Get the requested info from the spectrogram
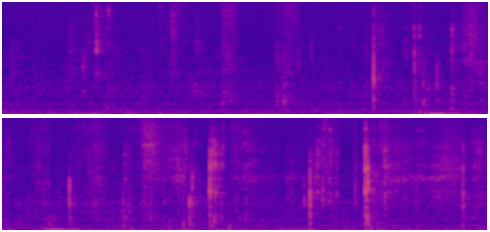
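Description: Close-up chewing and eating sounds of a person eating a pork cutlet rice bowl, with scattered clicks of wooden chopsticks scraping and tapping in a paper bowl.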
